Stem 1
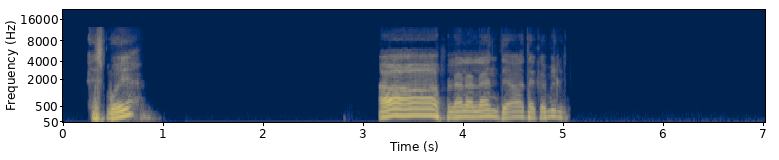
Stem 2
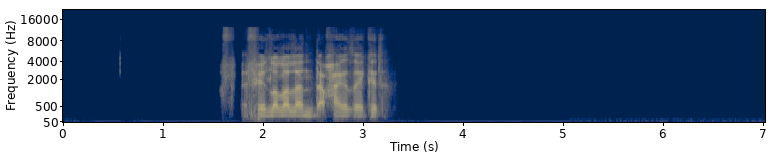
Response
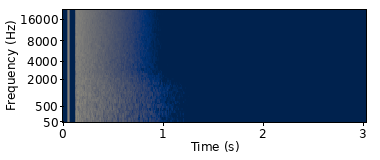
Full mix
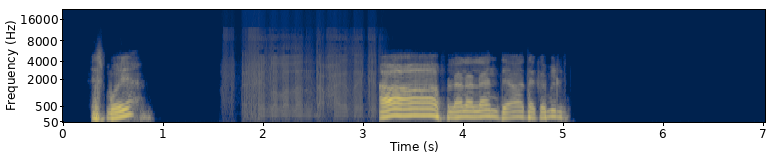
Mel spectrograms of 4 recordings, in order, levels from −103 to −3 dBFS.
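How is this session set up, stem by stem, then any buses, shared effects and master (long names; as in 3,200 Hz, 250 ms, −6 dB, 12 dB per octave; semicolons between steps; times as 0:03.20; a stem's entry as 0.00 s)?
+1.0 dB, 0.00 s, no send, noise gate −50 dBFS, range −32 dB; drawn EQ curve 620 Hz 0 dB, 1,100 Hz +3 dB, 2,600 Hz +4 dB, 4,600 Hz −5 dB, 7,700 Hz −27 dB
−12.5 dB, 0.00 s, send −19 dB, compressing power law on the bin magnitudes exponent 0.32; downward compressor 8 to 1, threshold −41 dBFS, peak gain reduction 14.5 dB; harmonic and percussive parts rebalanced harmonic +8 dB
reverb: on, RT60 1.2 s, pre-delay 73 ms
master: high-shelf EQ 2,900 Hz −9 dB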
